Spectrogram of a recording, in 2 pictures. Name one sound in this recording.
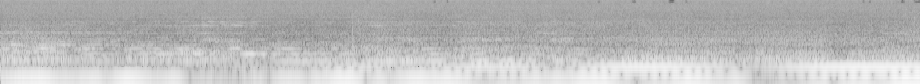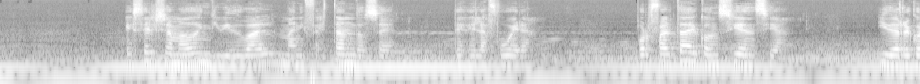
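Singing bowls ring with a steady, humming drone.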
